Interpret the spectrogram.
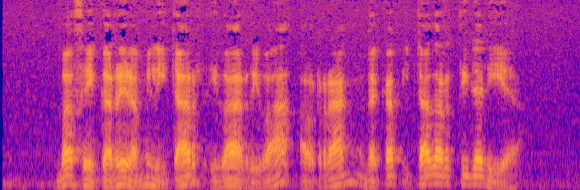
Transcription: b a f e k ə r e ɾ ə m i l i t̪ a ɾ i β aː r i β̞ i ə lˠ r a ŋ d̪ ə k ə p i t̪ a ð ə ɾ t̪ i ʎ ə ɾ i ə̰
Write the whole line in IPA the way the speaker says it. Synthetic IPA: b a f e k ə r e ɾ ə m i l i t̪ a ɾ i β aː r i β̞ a ə lˠ r a ŋ d̪ ə k ə p i t̪ a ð ə ɾ t̪ i ʎ ə ɾ i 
